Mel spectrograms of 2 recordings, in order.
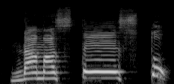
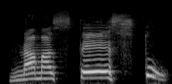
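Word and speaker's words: नमस्तेऽस्तु: ये जो है ये ऐसा चिन्ह लग रहा है, इसका कोई उच्चारण नहीं होता, ये चिन्ह है, ठीक है, इसका कोई उच्चारण नहीं होता है, सीधा बोलेंगे नमस्तेस्तु, नमस्तेस्तु।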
